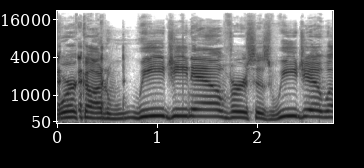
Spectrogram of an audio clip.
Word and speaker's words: Ouija: still calling it the ouija board oh yes now how do you say it yeah i say it both ways and the company will popularly endorse both pronunciations oh see forrest wanted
